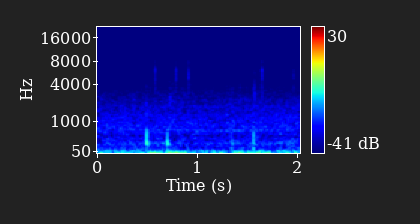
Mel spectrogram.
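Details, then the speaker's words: Clinical-examination demonstration for ascites (shifting dullness) on a doctor acting as the supine patient: a few soft, quick finger taps percussing from the abdominal midline outward over a low room hum, tympanic to dull. "الدولنس هو هذا الصوت المبكوم اللي يكون نتيجه لتجمع سوائل او كثافه زايده، والتيمبانيك ساوند هو الصوت مثل الطبل لما يكون هواء اكثر."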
